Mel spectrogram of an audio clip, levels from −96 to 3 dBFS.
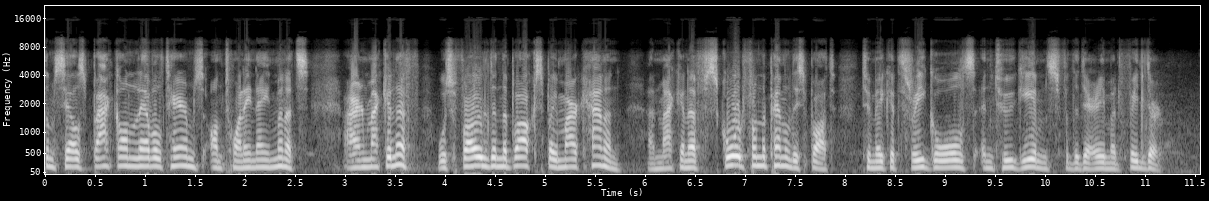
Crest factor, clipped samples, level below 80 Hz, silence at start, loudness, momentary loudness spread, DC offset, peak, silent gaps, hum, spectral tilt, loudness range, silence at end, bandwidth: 14 dB; under 0.1%; -54 dBFS; 0 s; -14 LUFS; 7 LU; under 0.1%; 0 dBFS; none; none; -4.5 dB/octave; 2 LU; 0.4 s; 10 kHz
